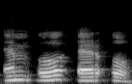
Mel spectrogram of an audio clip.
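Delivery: "एम ए आर ए" spelled slowly, letter by letter; slow spelling. Shown as a demonstration. Teacher spelling the French word for mother, slow. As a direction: spell out "एम ए आर ए" deliberately. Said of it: "ये word देखिए".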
